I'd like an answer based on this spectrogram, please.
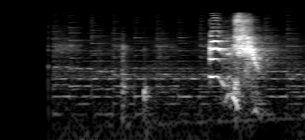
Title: tabs sneezing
